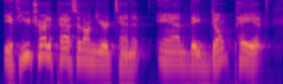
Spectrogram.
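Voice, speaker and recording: A man's voice: fairly high pitch, lively intonation, fast talker, darkish tone. A man in his late thirties hosting a solo podcast, talking in an enthusiastic, conversational way with emphatic asides. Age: 30s. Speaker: podcast host.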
